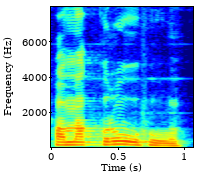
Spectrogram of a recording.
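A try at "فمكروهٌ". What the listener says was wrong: Tanwin.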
